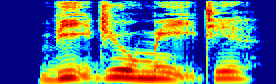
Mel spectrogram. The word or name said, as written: videomedie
